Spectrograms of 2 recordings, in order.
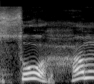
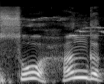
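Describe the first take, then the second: First: The word ends with an 'm' sound. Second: The word ends with an 'ng' sound. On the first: This is how grammar scholars say it. "व्याकरण के विद्वान बुद्धिजीवी वर्गों में इसका जो उच्चारण होता है वो सोहम होता है" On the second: This is how the old spiritual traditions say it. "इन प्राचीन परंपरावादी गुरुओं के माध्यम से जो इसका उच्चारण करते हैं वो सोहंग करते हैं"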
